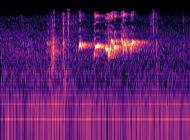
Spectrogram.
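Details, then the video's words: Alwazi song style from a wild white-eared bulbul in Iraq: a couple of soft clicks lead into a rapid, jumbled phrase of bright, slurred notes lasting roughly three quarters of a second, then a faint final note. "تغريد بلبل عراقي وحشي طور علوازي راقي"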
